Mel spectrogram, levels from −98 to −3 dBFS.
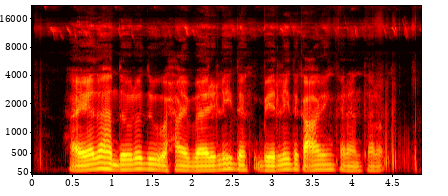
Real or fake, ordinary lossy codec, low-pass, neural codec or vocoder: real; none; none; none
